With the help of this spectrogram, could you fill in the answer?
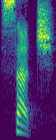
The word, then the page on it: such: American English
